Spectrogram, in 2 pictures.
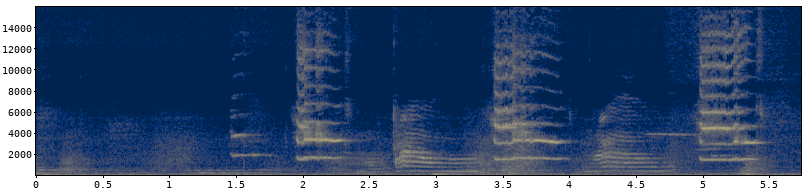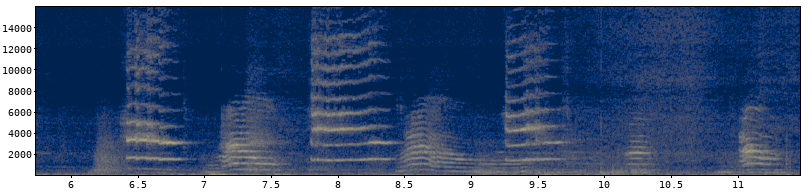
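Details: Russian Blue kitten squeaking repeatedly indoors, about nine high, thin meows, each bending down in pitch, coming roughly every second with short quiet gaps, over a faint low hum.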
